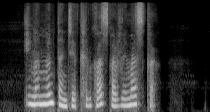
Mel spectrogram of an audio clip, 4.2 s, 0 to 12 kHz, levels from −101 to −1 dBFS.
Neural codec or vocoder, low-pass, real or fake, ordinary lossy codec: codec, 16 kHz in and 24 kHz out, 0.6 kbps, FocalCodec, streaming, 2048 codes; 10.8 kHz; fake; AAC, 32 kbps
